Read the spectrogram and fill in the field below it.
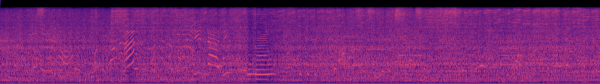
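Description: A fairground ride's machinery rumbles and hums steadily.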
